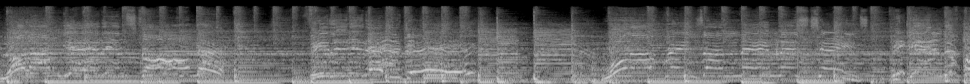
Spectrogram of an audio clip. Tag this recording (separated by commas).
Music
